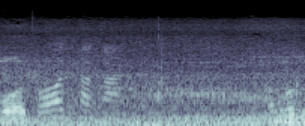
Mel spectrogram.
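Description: Road traffic running past, a steady low rumble of vehicles, with a voice talking briefly at the start.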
